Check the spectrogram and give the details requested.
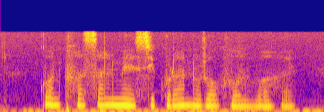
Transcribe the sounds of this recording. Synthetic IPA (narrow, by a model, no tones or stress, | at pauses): koːnpʰəsəlmẽsɪkɽənɾoːkʰɦoɦʊwaɦɛː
